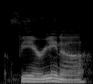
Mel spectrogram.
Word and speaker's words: Fiorina: He picked Carly Fiorina. Hey, you said it right. That's I did. Yeah, I did say Good it right job. there. I've been pronouncing her name wrong. Yeah, for Fiona.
